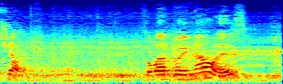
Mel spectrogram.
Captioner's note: blender noises increase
